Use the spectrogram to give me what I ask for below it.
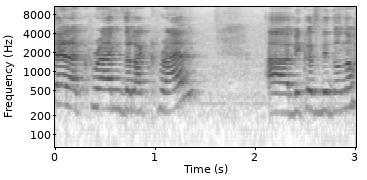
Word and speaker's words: crème de la crème: So I say in French because we use the R. In French, we really emphasize to the R. It's the way you pronounce the R, okay, we R. But my friend, and when I heard in America, it's like crème de la crème, okay, la crème de la crème.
